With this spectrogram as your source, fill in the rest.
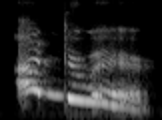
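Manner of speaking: high, loud and drawn out; shouted. A narrator's reading. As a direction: stretch the word out as a gleeful shout. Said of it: "someone shouted".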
